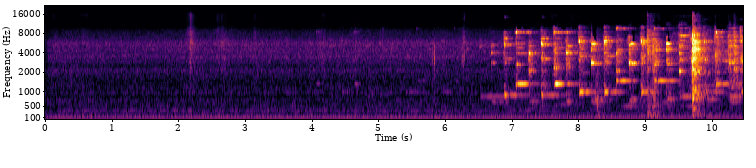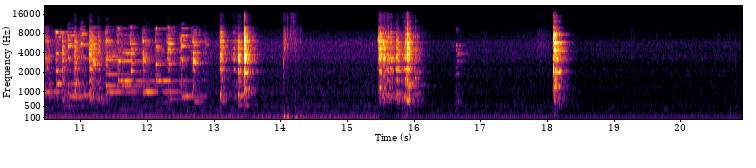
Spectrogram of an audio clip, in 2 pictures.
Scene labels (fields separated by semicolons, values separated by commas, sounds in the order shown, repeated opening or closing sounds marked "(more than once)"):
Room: kitchen; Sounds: microwave, footsteps, phone ringing, wardrobe or drawer, cutlery and dishes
